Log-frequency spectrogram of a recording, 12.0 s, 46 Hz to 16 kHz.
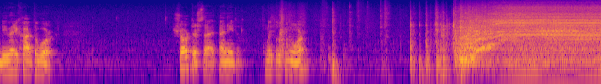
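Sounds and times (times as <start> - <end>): bench grinder motor whine: 9.1 - 12.0.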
